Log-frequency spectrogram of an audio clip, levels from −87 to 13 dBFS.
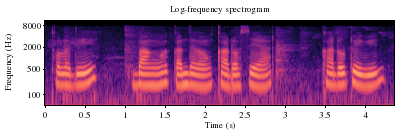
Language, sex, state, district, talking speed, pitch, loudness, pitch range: Chakma, female, Tripura, West Tripura, 125 wpm, 190 Hz, -16 LUFS, 180-195 Hz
